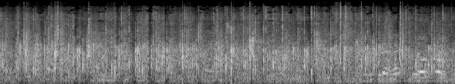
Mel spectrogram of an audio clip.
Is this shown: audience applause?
yes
